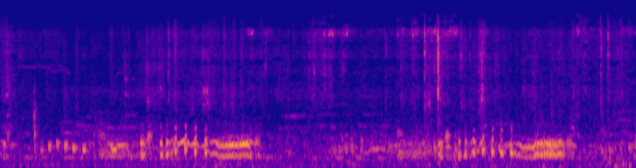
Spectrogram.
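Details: Two rounds of deep, rolling coos from Lalsara pigeons rise and fade, with faint high-pitched chirps and clicks in the background.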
